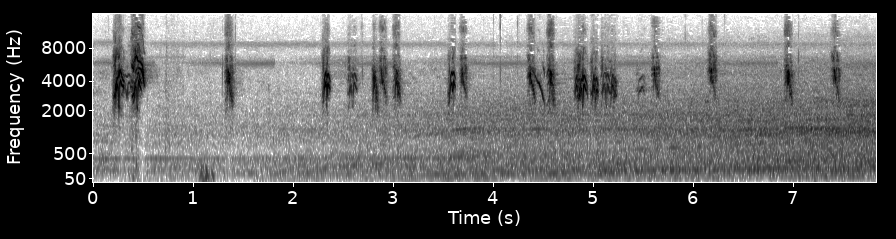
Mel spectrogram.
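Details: Sparrows at a Tenmangu shrine, July 2020, described as welcoming a visitor: a loud double chirp at the start, then a steady scatter of short high chirps, some in quick pairs, over a soft background hum.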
